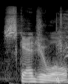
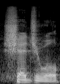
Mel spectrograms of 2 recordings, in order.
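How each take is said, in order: First: The word is said the American way. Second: The word is said the Canadian way. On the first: "schedule should be pronounced schedule" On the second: "in Canada a lot of us say schedule"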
